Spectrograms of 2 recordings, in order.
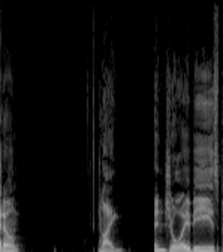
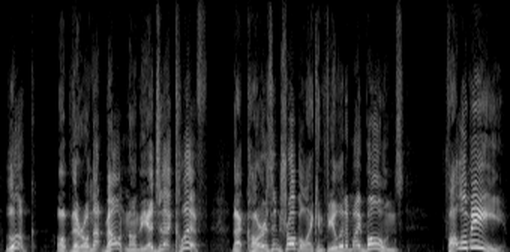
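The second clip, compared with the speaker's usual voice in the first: higher, louder, hammed-up heroic call; rally the troops, certain of disaster; heroic Papa Bear; 6 semitones higher, 6 dB louder than usual. Papa Bear calls the cubs to save the car, hammed-up heroic shout.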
